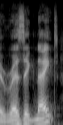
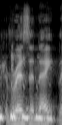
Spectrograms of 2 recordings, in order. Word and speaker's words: resonate: I had a listener, Chelsea, just so you know, pick me up on the fact that I used to say resignate, and they took the time to DM me and let me know that I was saying it wrong. So that person who's still listening, I said it right, resonate.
